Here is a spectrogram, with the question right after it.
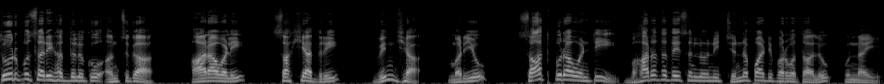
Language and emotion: Telugu, neutral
